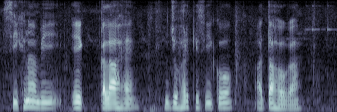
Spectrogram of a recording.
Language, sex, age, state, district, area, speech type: Urdu, male, 18-30, Bihar, Supaul, rural, spontaneous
